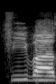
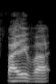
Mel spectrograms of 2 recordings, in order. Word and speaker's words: Fiverr: some call it fever some call it I have I had a lot of pronunciation about it but I belied it's f that how they call it is Fiverr f i v e r so it's Fiverr I believed so um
